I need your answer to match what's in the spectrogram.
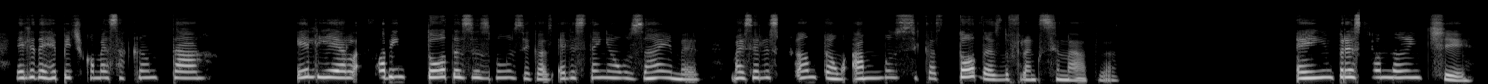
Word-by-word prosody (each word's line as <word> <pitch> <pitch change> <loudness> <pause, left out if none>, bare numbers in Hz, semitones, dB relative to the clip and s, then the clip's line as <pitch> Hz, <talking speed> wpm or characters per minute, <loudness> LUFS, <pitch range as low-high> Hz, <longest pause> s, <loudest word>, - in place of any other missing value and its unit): ele 300 +3 +2
de 320 - +2
repente 305 +1 -2
começa 300 0 -3
a - - -13
cantar. 310 -2 -1 1.0
Ele 335 +1 +2
e 330 0 +5
ela 310 -1 +4 0.2
sabem 345 +2 +3 0.2
todas 330 -1 +3
as 305 -3 -1
músicas. 280 -7 -4
Eles 280 +2 -4
têm 315 0 -2
Alzheimer, 275 -4 0 0.3
mas 290 0 0
eles 310 0 -1 0.2
cantam 305 -6 +1
a 270 - +4
músicas 295 -2 -6 0.2
todas 320 - +4
do 230 - -4
Frank 215 +1 -4
Sinatra. 195 -3 -3 1.8
É 285 - +6
impressionante! 320 - +2
300 Hz, 110 wpm, -23 LUFS, 275-320 Hz, 1.8 s, É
